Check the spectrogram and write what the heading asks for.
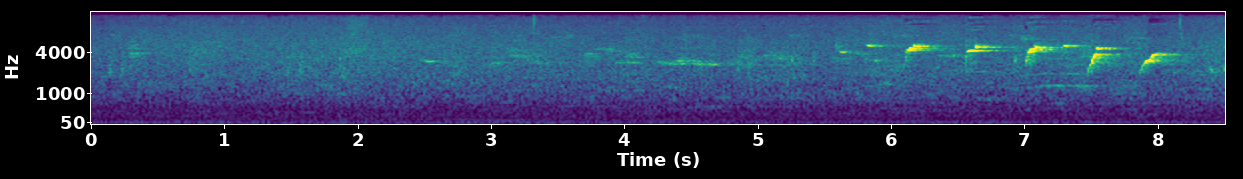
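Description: Small birds chirping over a steady outdoor hiss, faint at first, then a quick run of short chirps, about two a second, over the last two seconds.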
